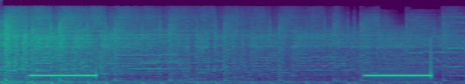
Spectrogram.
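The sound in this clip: A telephone line tone sounds while a call is being placed. Two steady, mid-pitched beeps of about one second each are separated by a long gap and sit over a continuous busy background.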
